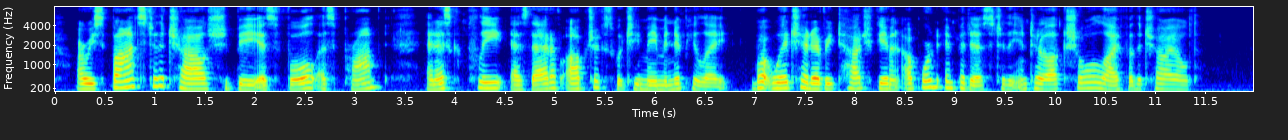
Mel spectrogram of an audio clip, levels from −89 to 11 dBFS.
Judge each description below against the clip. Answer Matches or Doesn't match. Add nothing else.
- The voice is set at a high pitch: Doesn't match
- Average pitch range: Matches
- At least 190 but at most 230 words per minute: Matches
